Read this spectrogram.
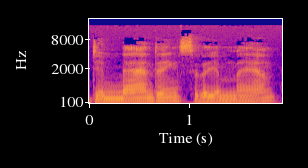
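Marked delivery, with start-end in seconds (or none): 0.0-0.9 Demanding stressed on the second syllable, de-MAN-ding, louder; word stress demo. Shown as a demonstration. Teacher modeling Demanding's stress for students, loud. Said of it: "استرس لبل رو هم ببینیم".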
